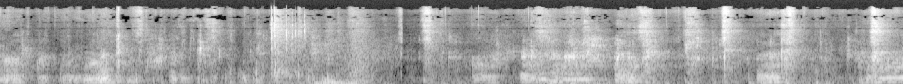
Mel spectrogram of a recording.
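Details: Two white Miniature Schnauzer puppy brothers in Maine, in April, growl and grumble in rough bursts with a few soft whimpers while play fighting after eating.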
